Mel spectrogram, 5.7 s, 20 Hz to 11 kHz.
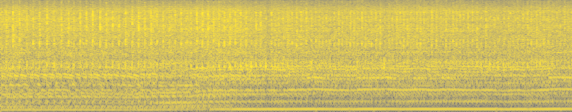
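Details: Titan multi-tool strimmer, nearly 6 years old, small two-stroke on choke after tightening the carburettor adjusting screw: a steady, low, held-back buzz that starts but never reaches full revs. Fuel lines look worn; the owner plans to pull the carb.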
